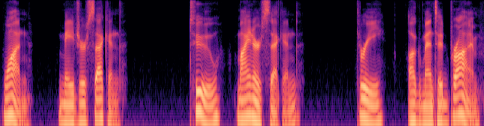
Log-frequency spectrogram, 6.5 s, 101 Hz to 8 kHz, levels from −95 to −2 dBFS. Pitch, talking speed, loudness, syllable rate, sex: 110 Hz, 85 wpm, -19 LUFS, 5.3 syllables/s, male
